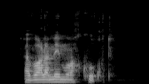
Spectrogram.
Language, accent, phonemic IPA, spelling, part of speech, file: French, France, /a.vwaʁ la me.mwaʁ kuʁt/, avoir la mémoire courte, verb, LL-Q150 (fra)-avoir la mémoire courte.wav
- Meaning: to have a short memory, to forget things easily (especially when it's convenient to do so)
